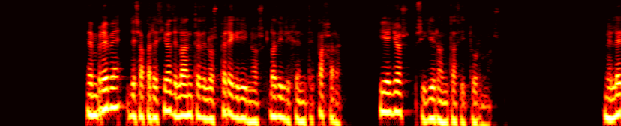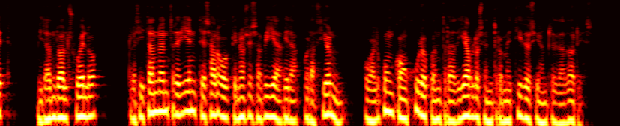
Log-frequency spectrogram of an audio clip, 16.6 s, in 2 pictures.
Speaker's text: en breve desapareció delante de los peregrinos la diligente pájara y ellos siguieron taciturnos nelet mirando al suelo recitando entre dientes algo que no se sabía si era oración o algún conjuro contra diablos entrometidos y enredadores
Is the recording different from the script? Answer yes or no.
yes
